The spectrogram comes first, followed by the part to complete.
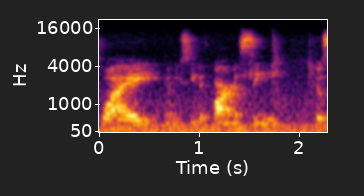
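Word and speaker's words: Farmacy: So the brand is called Pharmacy, spelled with an F-A-R-M, and it is the main ingredient in there is this patented form of echinacea called Echinacea Green Envy.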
